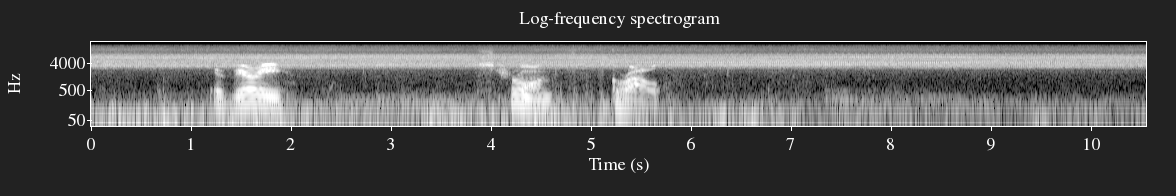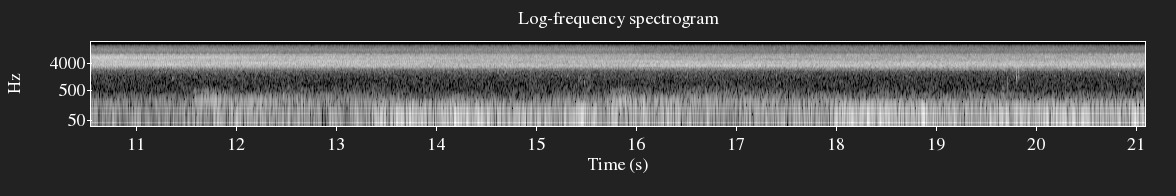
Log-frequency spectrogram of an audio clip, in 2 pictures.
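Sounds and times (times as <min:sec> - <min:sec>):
insect buzz: 0:00.0 - 0:21.0
alligator bellowing: 0:00.8 - 0:10.2.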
